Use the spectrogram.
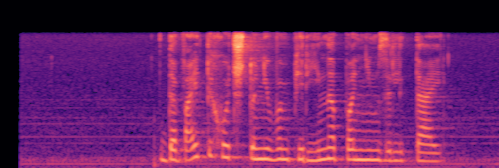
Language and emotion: Russian, angry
